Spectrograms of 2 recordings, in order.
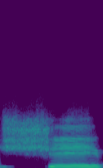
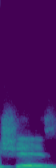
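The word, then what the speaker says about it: Hsieh: made that the Tony Shea example is dropped in, kind of forced a little bit, but there's a good logic to it. I think most Americans and Irish pronounce it Tony Shea.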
